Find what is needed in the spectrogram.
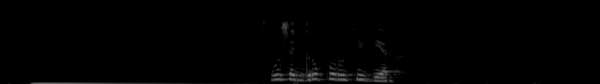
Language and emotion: Russian, neutral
